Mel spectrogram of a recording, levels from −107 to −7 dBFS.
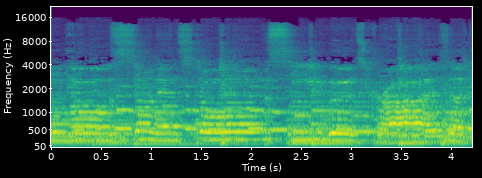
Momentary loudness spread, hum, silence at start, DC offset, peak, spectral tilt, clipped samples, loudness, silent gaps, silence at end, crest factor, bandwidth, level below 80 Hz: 4 LU; none; 0 s; under 0.1%; -4 dBFS; -7.5 dB/octave; under 0.1%; -18 LUFS; none; 0 s; 12 dB; 14 kHz; -54 dBFS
